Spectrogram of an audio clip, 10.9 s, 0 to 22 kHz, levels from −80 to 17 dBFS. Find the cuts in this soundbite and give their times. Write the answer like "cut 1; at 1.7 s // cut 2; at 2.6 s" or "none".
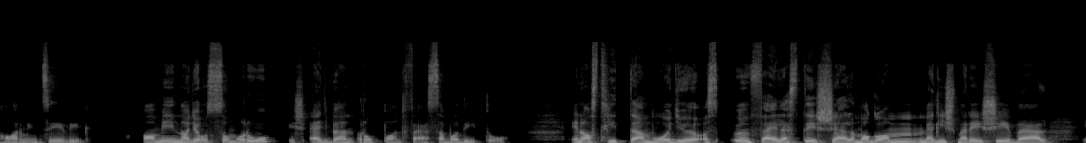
none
